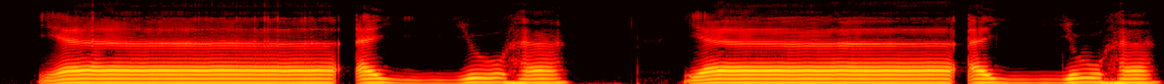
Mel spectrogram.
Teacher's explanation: Jadi kata ya dan ayyuha, maka dibaca panjang 4 harokat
